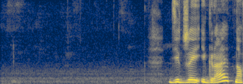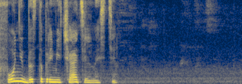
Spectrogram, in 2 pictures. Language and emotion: Russian, positive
